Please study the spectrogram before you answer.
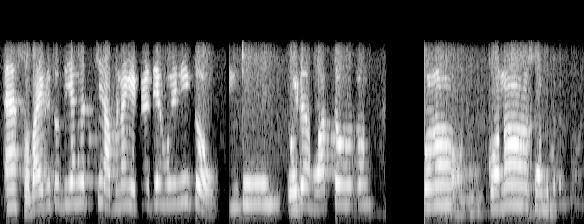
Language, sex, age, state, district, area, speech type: Bengali, male, 18-30, West Bengal, Uttar Dinajpur, urban, conversation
